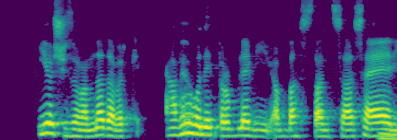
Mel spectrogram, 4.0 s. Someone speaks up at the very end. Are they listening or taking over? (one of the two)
taking over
